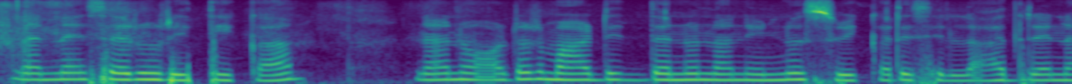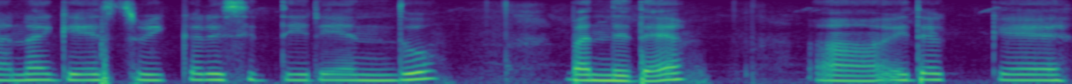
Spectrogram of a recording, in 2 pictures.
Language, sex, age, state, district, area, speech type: Kannada, female, 30-45, Karnataka, Udupi, rural, spontaneous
